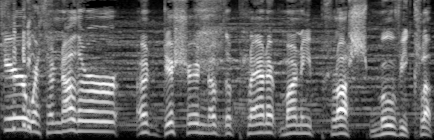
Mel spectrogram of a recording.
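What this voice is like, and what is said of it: Jimmy Stewart impression sounding like Dr. Evil. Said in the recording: “doing a Jimmy Stewart impression ... It's more Dr. Evil than Jimmy Stewart.”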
